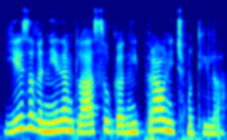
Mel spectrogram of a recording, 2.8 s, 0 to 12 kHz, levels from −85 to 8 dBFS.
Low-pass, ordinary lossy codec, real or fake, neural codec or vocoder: 7.2 kHz; Opus, 24 kbps; real; none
